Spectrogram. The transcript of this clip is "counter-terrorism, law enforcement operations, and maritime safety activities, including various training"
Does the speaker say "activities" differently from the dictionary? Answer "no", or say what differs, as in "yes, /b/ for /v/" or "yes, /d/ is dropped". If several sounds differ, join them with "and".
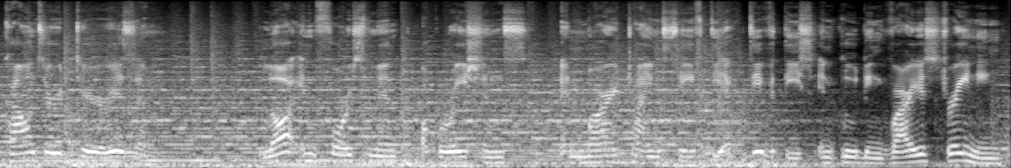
yes, /s/ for /z/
